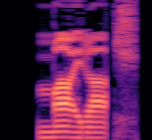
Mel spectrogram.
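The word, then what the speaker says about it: Myach (мяч): Myach, the stress is on the first syllable, M-Y-A. Meaning, throw the ball. Variations. Verse. M-Y-A.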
